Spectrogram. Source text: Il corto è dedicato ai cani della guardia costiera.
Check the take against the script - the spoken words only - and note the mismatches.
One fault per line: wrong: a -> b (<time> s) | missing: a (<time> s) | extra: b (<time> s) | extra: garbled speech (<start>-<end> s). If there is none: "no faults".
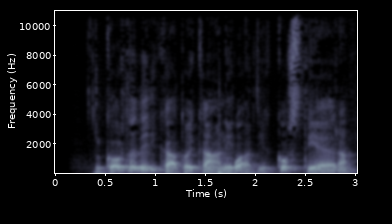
missing: della (1.8 s)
